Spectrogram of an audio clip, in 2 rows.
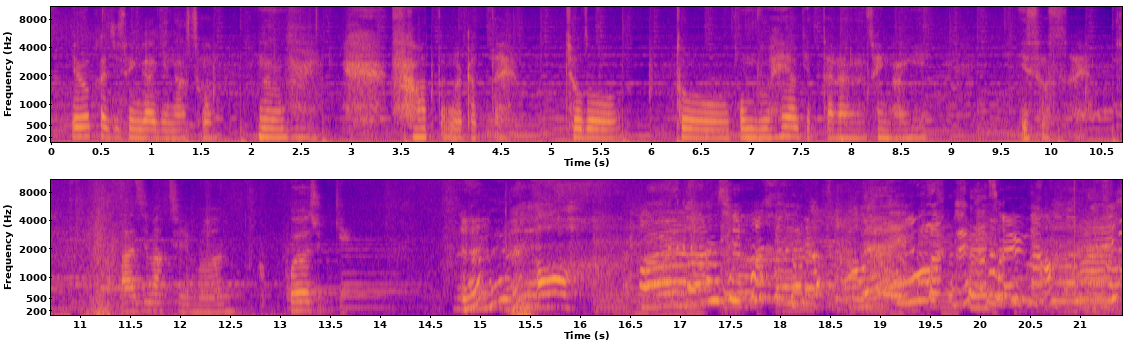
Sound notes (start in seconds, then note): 15.3 sighs in unison...?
